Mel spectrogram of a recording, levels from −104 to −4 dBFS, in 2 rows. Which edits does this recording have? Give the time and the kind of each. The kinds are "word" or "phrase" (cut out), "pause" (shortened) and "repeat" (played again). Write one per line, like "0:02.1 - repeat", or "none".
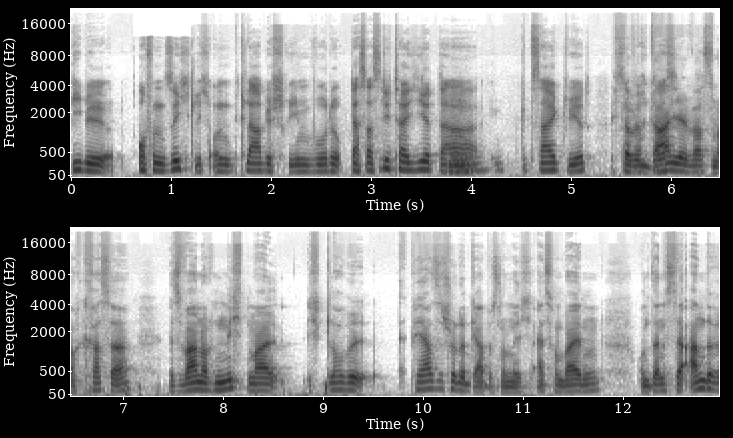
0:01.9 - phrase
0:02.7 - word
0:03.1 - word
0:06.4 - word
0:09.8 - word
0:10.4 - phrase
